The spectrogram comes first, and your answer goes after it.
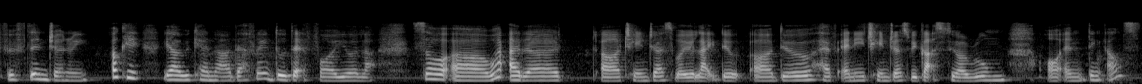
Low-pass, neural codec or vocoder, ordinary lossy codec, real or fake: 7.2 kHz; none; none; real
